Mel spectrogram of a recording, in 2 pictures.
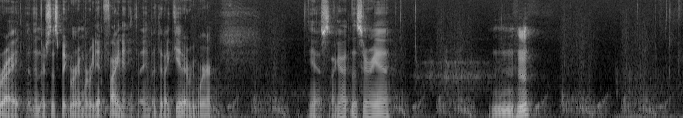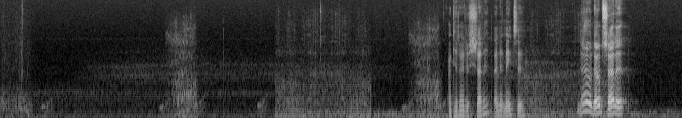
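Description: Muffled water gurgles and bubbles underwater.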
